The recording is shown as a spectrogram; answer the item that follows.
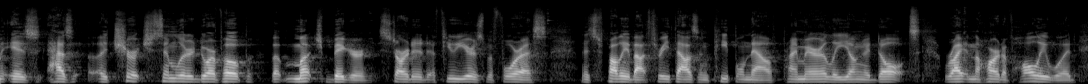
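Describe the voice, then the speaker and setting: Here a middle-aged American pastor gives a sermon in a mid-range, somewhat bright voice. He talks conversationally, restarting sentences often and filling gaps with fillers.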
